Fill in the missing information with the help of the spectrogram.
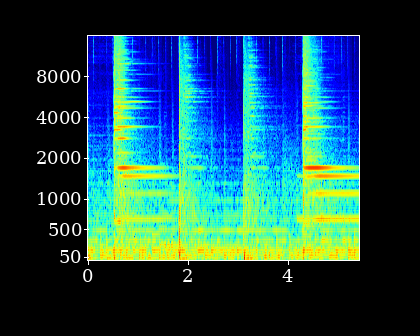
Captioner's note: target rings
